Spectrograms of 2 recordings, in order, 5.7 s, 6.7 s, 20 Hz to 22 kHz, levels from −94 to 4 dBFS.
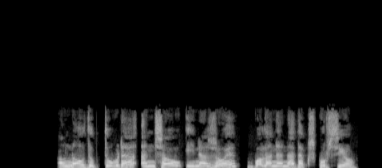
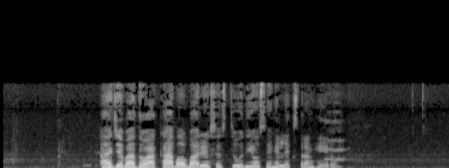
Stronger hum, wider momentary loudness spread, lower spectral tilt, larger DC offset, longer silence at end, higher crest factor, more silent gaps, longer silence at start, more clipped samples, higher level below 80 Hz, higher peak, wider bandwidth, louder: neither; second, 5 LU vs 14 LU; about the same, -5 dB/octave vs -4.5 dB/octave; neither; second, 0.4 s vs 1.6 s; about the same, 16 dB vs 20 dB; first, 3.61-3.71 s vs none; second, 0.85 s vs 1.5 s; neither; about the same, -64 dBFS vs -68 dBFS; about the same, -2 dBFS vs -4 dBFS; second, 8 kHz vs 12 kHz; first, -19 LUFS vs -22 LUFS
